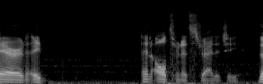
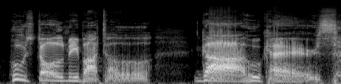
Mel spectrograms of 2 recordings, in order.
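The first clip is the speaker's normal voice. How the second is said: high, slow growling pirate shout; 5 semitones higher, 12 dB louder, much slower than usual. Pretend. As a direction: bellow it like a drunk pirate captain. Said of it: "That's a pretty good pirate voice".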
